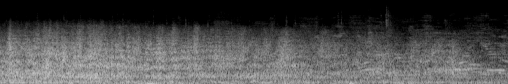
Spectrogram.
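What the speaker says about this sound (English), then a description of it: "One of the finest fighters ever built, and today's F4U Corsair name earned the nickname Korean War Hero." F4U Corsair fighter's piston engine roaring loudly and steadily at an airshow, a broad continuous drone that eases slightly toward the end, with an announcer talking over it.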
